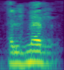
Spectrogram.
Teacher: الراء الساكنة عند الوقف عليها بالروم ترقق تبعا للراء المكسورة المرققة · Term: رقق الراء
